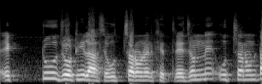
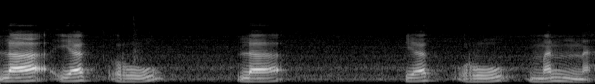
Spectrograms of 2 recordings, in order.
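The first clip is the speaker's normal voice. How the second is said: very slow broken demo; 5 semitones lower, 7 dB quieter, much slower than usual. Shown as a demonstration. Teacher spelling the word out slowly to students. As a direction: split into pieces, very slowly. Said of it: "মূলত এভাবে হবে".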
